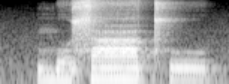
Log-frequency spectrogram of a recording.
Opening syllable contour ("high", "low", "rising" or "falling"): low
